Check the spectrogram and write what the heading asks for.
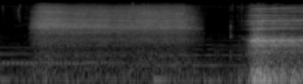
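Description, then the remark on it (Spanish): A long, steady breath drawn in during a meditation breathing exercise, a soft airy hiss lasting about two seconds, followed by a brief pause and the start of a fuller, louder breath. “Así vas a lograr identificar dónde se manifiesta tu respiración. Inhala.”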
